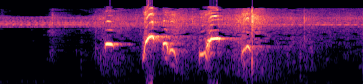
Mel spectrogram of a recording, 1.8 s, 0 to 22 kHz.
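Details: Captive decoy bulbul, described as a fierce caged bird, recorded 18 July 2021: a short run of four or five quick, clear chirped notes, some bending upward, over a steady thin high whine.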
